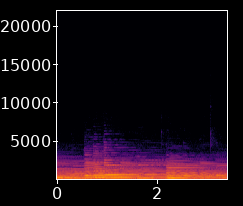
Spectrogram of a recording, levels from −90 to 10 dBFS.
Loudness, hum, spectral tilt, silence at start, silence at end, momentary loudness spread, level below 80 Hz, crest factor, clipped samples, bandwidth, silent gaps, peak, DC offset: -21 LUFS; none; -11 dB/octave; 0 s; 0 s; 8 LU; -52 dBFS; 14 dB; under 0.1%; 4.8 kHz; none; -6 dBFS; under 0.1%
